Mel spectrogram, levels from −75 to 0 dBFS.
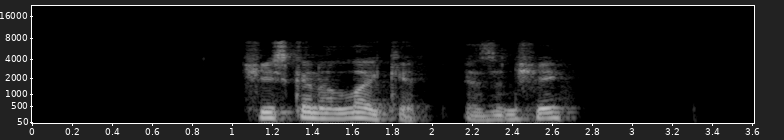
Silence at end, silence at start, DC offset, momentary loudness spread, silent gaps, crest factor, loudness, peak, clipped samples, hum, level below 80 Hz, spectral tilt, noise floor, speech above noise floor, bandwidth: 0.9 s; 1.05 s; under 0.1%; 12 LU; none; 20 dB; -29 LUFS; -12 dBFS; under 0.1%; none; -68 dBFS; -6 dB/octave; -86 dBFS; 57 dB; 7.8 kHz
